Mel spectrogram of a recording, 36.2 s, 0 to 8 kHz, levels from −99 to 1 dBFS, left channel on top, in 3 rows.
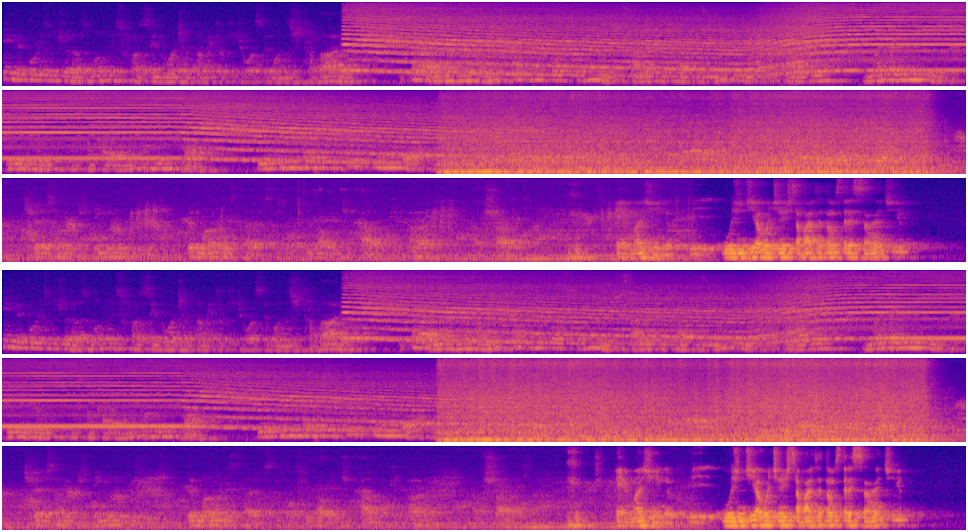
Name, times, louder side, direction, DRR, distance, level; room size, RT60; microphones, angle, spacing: voice 1, 0.0-14.6 14.9-24.0 24.4-31.0, equal, 5° right, -4 dB, 4.3 m, -41 dB
sound 1, 4.2-18.8, left 2 dB, 15° left, 0.4 m, -36 dB
sound 2, 17.5-23.6, right 1 dB, 55° right, 2.0 m, -31 dB
sound 3, 20.5-32.8, left 1 dB, 75° left, 2.5 m, -45 dB
voice 2, 31.8-35.3, right 3 dB, 80° right, 12 dB, 0.9 m, -27 dB
12.5 x 8.5 x 6.4 m, 1.3 s
head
